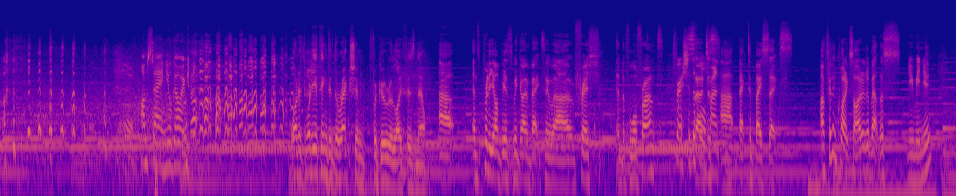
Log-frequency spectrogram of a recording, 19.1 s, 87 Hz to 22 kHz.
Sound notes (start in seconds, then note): 0.0 laughs; 3.7 laugh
